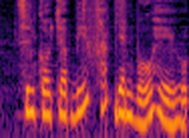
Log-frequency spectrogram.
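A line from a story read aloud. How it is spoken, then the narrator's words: Smiling monk. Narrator (Vietnamese): thiền sư mỉm cười nói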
